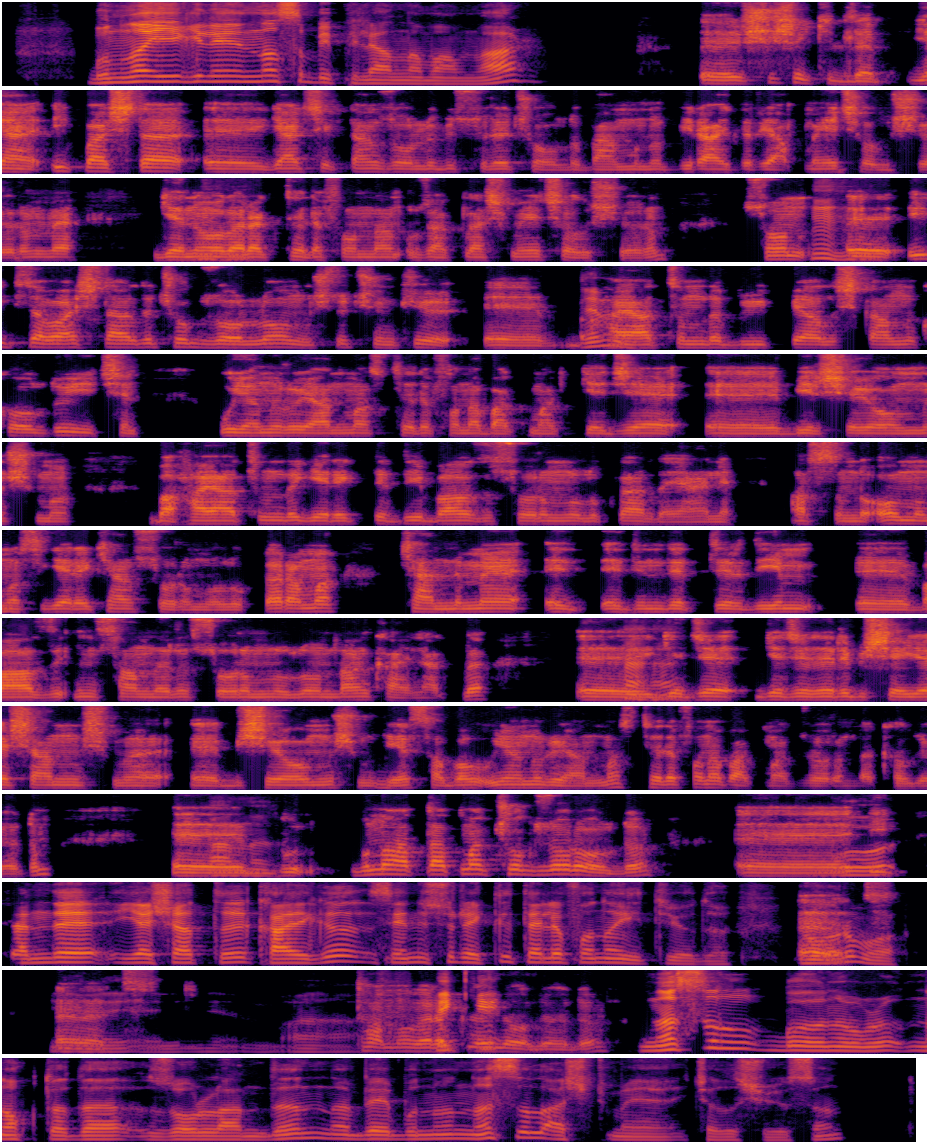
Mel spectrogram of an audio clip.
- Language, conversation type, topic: Turkish, podcast, Ekran süresini azaltmak için ne yapıyorsun?
- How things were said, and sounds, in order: tapping; other background noise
